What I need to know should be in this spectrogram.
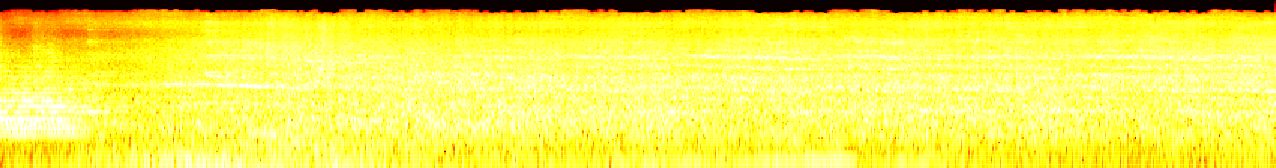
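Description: A passenger train rumbles and clatters past on the rails.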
